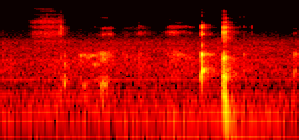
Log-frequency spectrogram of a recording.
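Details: Baby boy with hiccups: soft voiced sounds, then two sharp, abrupt catches close together; hiccups.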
